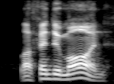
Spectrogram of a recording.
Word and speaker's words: La Fin du Monde: La Fin du Monde. Okay. Sounds like French. – That's what I was told to pronounce it.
